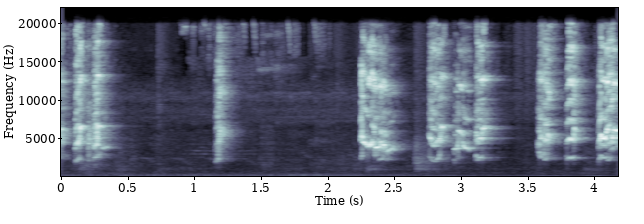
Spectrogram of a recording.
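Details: Harsh, high screechy chirps from a breeding pair of lovebirds, scattered at first and then in a quicker series of short bursts near the end.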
